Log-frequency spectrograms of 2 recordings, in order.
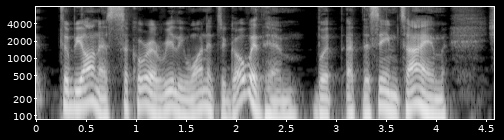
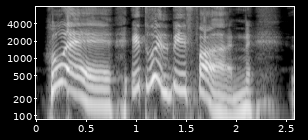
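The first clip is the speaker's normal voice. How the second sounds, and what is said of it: Mario character voice impression. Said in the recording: “my fucking Mario impression.”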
